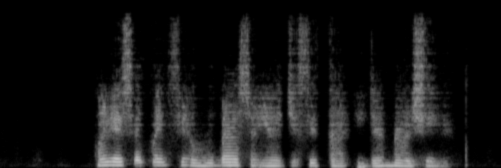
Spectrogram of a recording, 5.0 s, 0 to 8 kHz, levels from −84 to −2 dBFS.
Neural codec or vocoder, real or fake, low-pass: codec, 44.1 kHz, 0.9 kbps, DAC; fake; 7.2 kHz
